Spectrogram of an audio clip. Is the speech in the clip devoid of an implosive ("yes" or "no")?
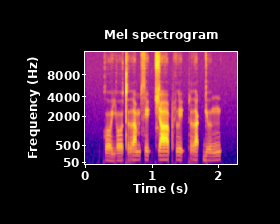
yes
